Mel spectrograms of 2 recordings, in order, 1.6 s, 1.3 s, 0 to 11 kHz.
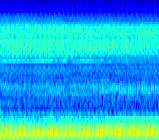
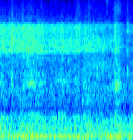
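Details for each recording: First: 1971 Chrysler New Yorker 440, revived after sitting 20-plus years, fed from a fuel jug; an electric fuel pump ticks steadily about 2.5 times a second while priming a dry line, before the fuel loads. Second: 1971 Chrysler New Yorker 440, revived after sitting over 20 years: after the electric fuel pump clicks, it settles into a steady, even hum with a light tick, now pumping fuel and filling the carburetor normally.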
